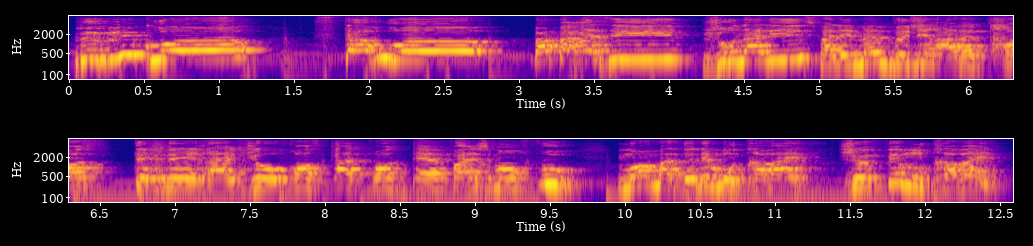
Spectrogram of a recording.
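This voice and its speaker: A young man talking casually to camera, animated and acting out his exchanges with customers. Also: very high voice, slow pace. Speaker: vlogger. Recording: roomy echo, faint music.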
